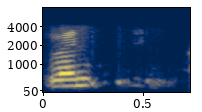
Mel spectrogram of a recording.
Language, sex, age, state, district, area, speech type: Tamil, female, 60+, Tamil Nadu, Tenkasi, urban, conversation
